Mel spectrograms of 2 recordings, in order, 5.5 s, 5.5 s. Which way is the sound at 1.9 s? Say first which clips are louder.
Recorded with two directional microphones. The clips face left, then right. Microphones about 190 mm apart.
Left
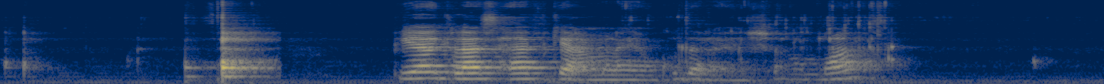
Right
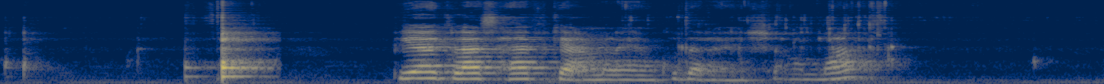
Right 2 dB; 40° right (ahead or behind).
